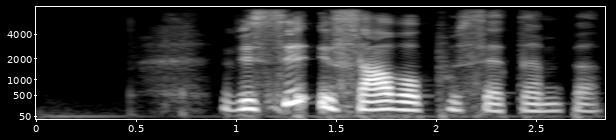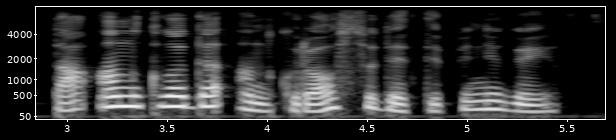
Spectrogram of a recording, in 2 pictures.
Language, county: Lithuanian, Utena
